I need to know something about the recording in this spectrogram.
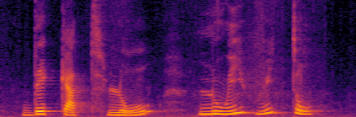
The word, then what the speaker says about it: Decathlon: sabe então né II outras letrinhas que a gente encontra juntinhos com muita frequência é o e o n como pronunciadas na verdade é super simples elas tensão de um como encham de um decatilum e Louis Vuitton Repita comigo Chandon Decathlon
